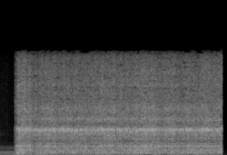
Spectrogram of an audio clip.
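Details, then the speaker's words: Whirlpool-built top-load belt-drive (splutch drive) washer: a harsh, steady whirring grind with a shrill high tone while agitating or spinning. Described as a very common problem that is usually an easy repair. "if you are having a noise problem while the washer is either agitating or spinning you may want to check out the other video in the series before you put yourself through the misery of listening to that horrible noise one more time"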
